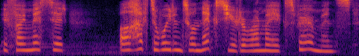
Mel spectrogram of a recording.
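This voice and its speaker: A woman's voice: very high voice, steady tone, fast talker, soft background music. A woman voicing a shy, bookish young female alchemist in a video game, speaking in a hesitant, polite and earnest way. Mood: earnest curiosity. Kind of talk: English video game character voice acting.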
